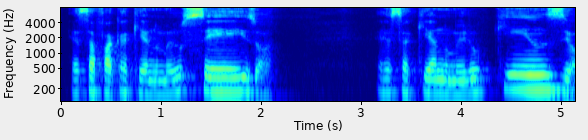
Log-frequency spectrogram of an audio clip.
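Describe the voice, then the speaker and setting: Over a quiet background, a dark, mellow voice speaks fairly slowly in a monotone, flat intonation, with long, frequent pauses. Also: woman, very deep, low pitch for a woman. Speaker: knife seller. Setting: video recording. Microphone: phone near.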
